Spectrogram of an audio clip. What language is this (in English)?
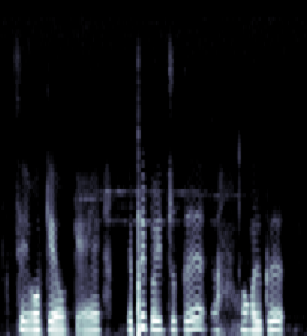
Tamil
